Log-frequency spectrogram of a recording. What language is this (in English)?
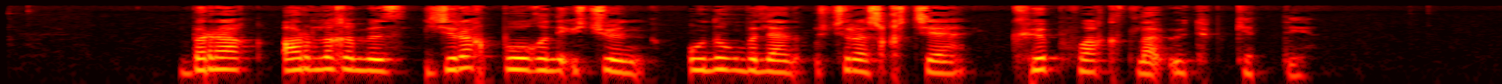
Uyghur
